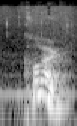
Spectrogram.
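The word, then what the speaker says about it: chord: a 250 mm cord cord spelled like choir with a CH because that makes total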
